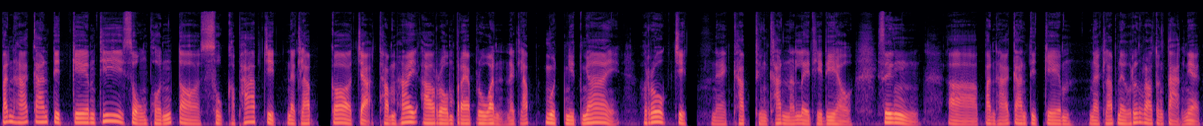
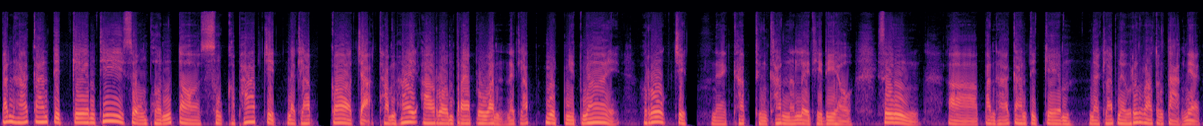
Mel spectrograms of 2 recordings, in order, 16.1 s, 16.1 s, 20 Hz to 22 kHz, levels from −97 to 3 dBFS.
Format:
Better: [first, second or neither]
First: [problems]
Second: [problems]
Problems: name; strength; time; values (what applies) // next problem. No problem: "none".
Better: first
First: none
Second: distortion; heavy; 10% of the sound clipped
